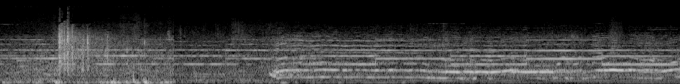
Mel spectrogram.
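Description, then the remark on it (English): A few sharp gunshot cracks ring out early in Fallujah, Iraq, then a steady ambulance siren wails continuously as the ambulance rushes to the scene where an American tank burns on the main road to Fallujah, its pitch wavering slightly. “Gunfire, an ambulance rushes to the scene as an American tank burns on the main road to Fallujah.”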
